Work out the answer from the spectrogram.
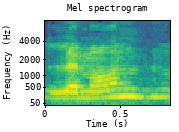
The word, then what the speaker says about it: Leman: you e e e I did used to pronounce Leman as lemon Russ yeah and then I realized how silly that sound sounded we got well even he's not he got lemon leemon like lemon lemon Leon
